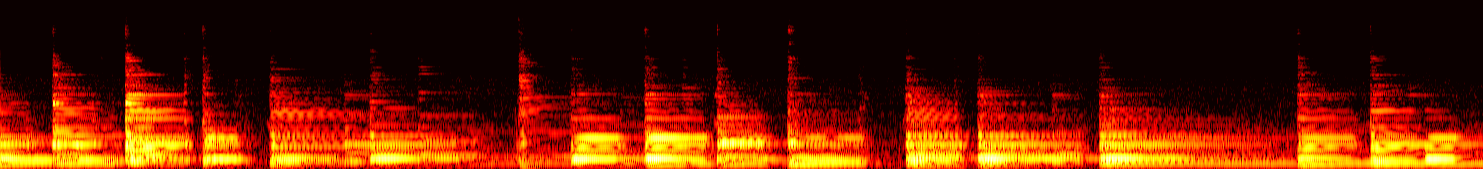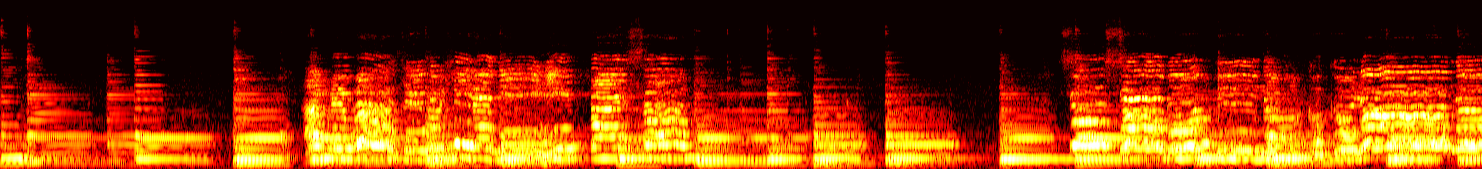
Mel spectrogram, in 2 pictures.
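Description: Acoustic guitar strummed in a steady rhythm of chords. About two-thirds of the way through, a man's singing voice comes in over the guitar, breaks off briefly, and then comes back in.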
